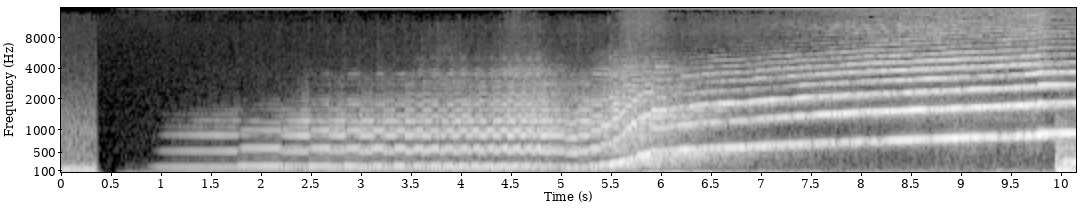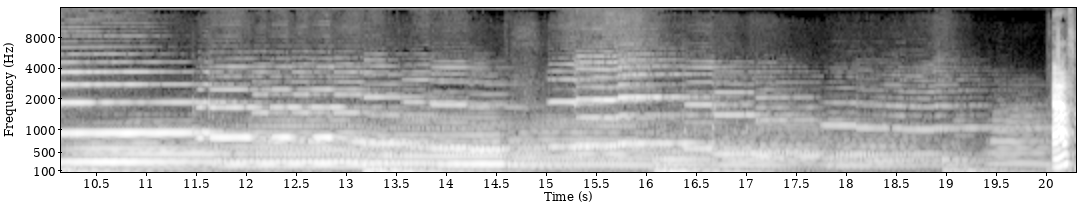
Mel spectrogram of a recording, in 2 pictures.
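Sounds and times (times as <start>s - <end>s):
clarinet trilling on a low note and gliding up: 1.1s - 20.0s
full band playing: 2.4s - 7.5s, 9.8s - 20.0s.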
